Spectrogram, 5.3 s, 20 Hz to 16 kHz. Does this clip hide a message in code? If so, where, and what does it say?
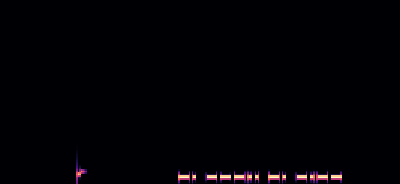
Yes: Morse code from 2.4 to 4.6 s, heard as a keyed tone, about 25 wpm, 700 Hz. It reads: N8NY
